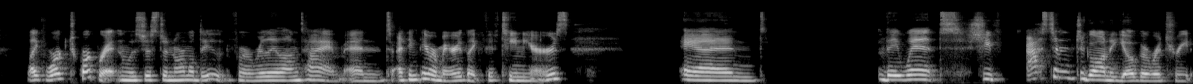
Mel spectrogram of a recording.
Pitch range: 160-210 Hz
